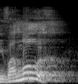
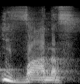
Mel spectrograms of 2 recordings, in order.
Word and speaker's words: Иванов: У каждого в школе было несколько Ивановых, и один какой-нибудь вставал в позу. А я Иванов, а не Иванов. Вот так. Понятно? Я такой, о, блин, про тебя еще ударение помнить.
